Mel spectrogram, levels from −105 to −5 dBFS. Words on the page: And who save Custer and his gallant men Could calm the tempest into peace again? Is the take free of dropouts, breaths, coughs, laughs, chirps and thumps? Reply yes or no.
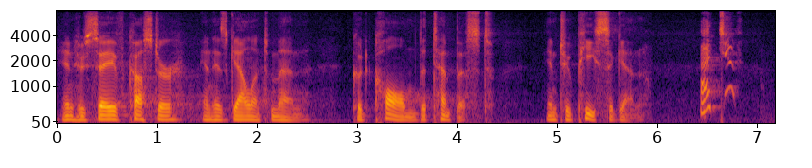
no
